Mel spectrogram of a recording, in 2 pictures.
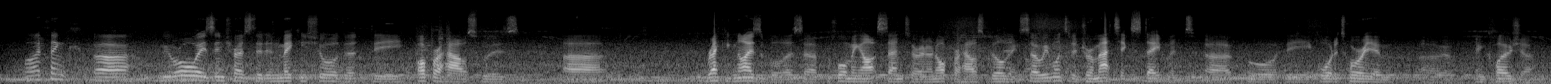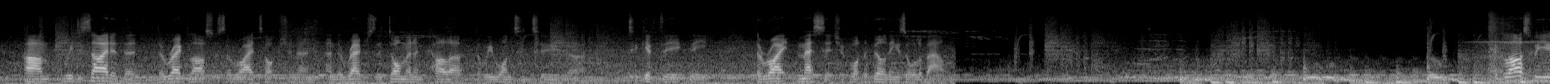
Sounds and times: Music: 0.0s - 31.0s
Speech: 0.3s - 6.1s, 7.1s - 25.1s, 30.4s - 31.0s.

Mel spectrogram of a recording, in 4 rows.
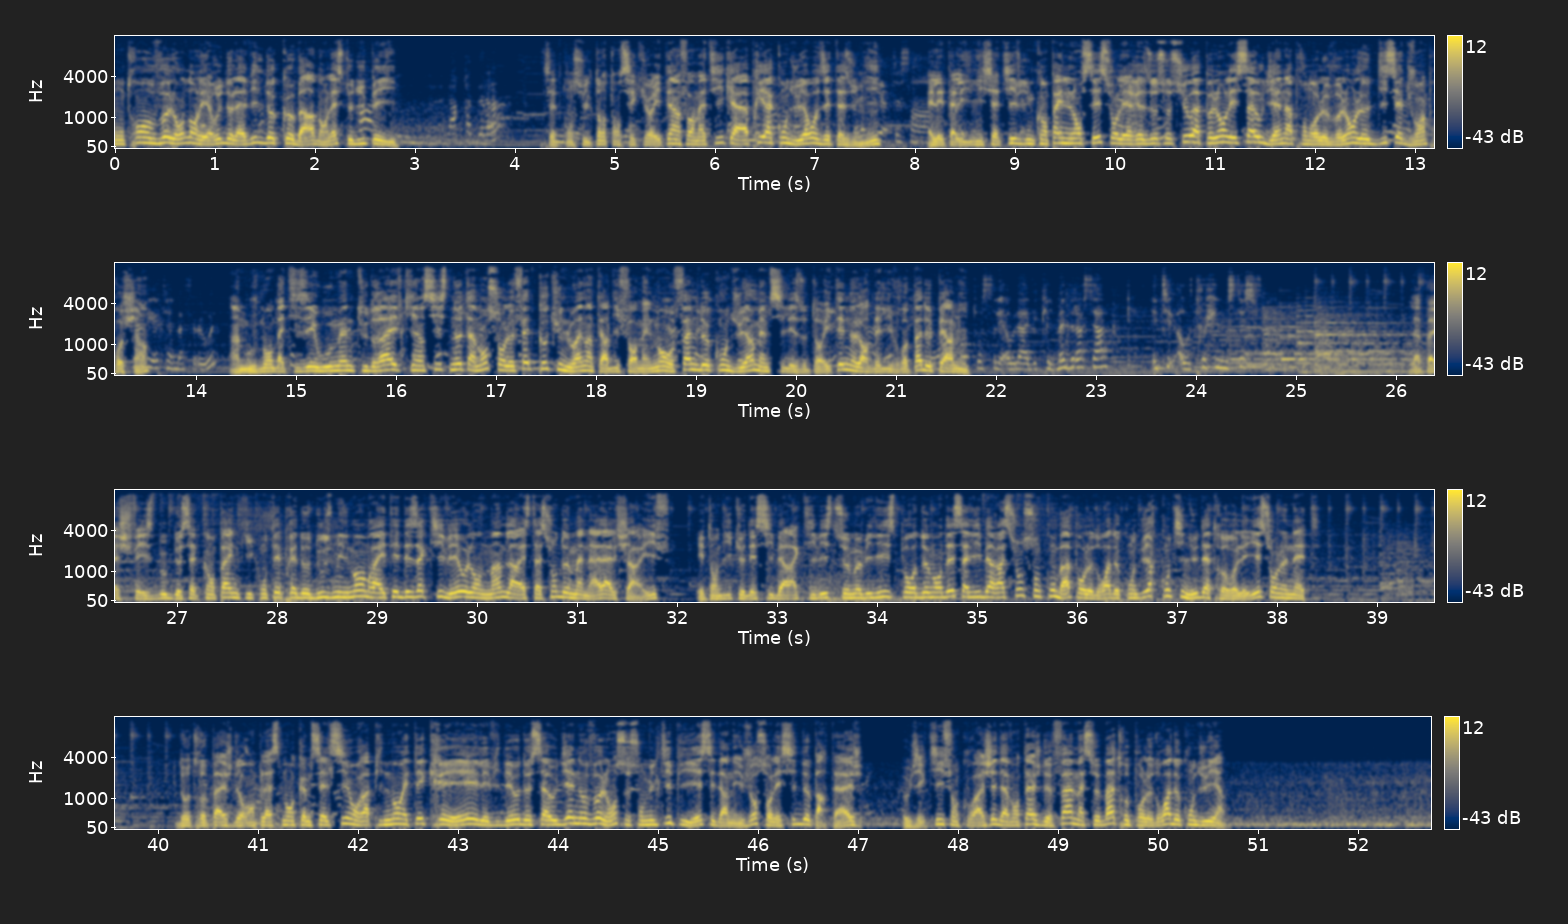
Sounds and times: Speech: 0.0s - 24.7s, 26.2s - 38.4s, 40.2s - 50.7s
Music: 0.0s - 50.7s.

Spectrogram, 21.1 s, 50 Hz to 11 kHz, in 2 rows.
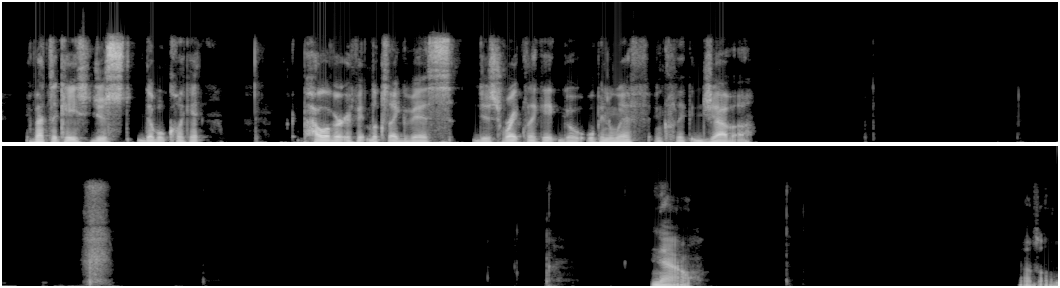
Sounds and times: Speech: 0.3s - 2.0s, 3.0s - 7.6s, 17.1s - 17.6s, 20.8s - 21.1s.

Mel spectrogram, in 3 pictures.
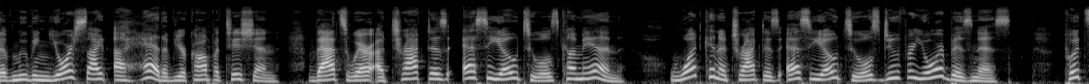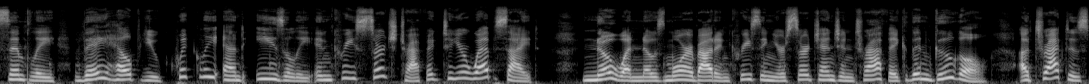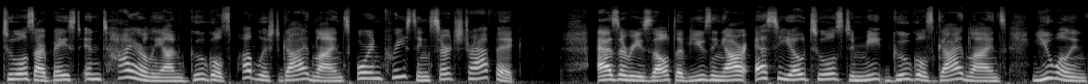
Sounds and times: Speech: 0.0s - 27.0s, 27.8s - 32.6s.

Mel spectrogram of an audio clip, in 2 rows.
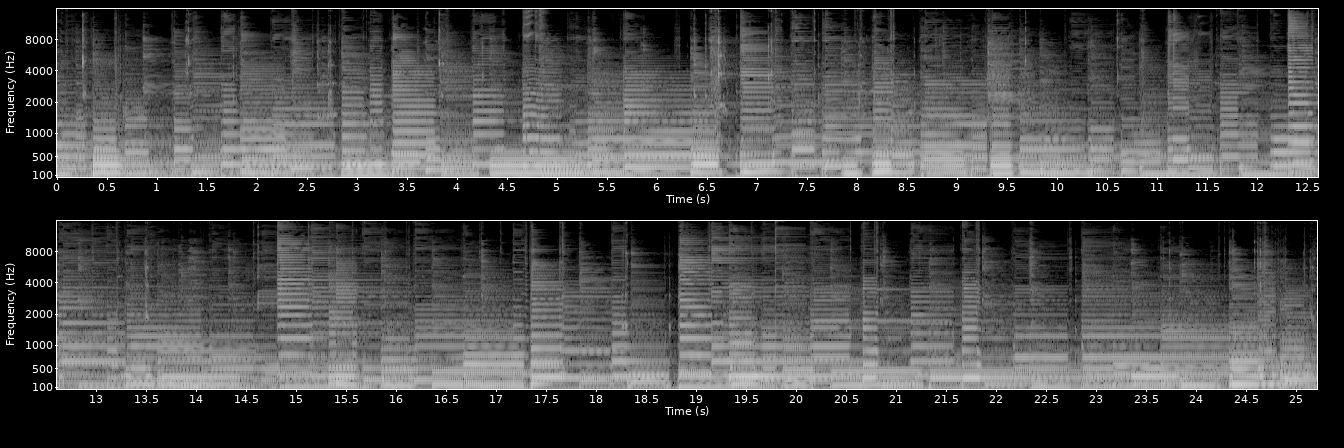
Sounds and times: Acoustic guitar: 0.0s - 25.2s.

